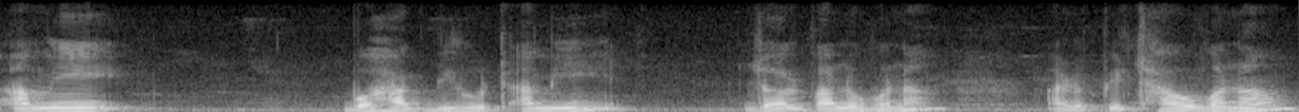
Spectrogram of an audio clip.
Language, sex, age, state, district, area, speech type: Assamese, female, 60+, Assam, Charaideo, rural, spontaneous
